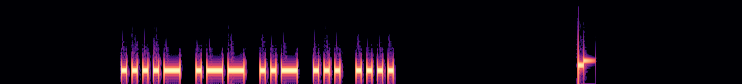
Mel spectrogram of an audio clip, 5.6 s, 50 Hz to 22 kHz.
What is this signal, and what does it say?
Morse code, heard as a keyed tone, about 30 wpm, 700 Hz. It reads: 4WUSH
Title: Five Challenging Letter-Number Combinations 30wpm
